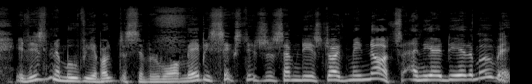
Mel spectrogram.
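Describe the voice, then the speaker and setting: A man talking at a very fast clip, high-pitched for a male voice, pitch leaping very widely, with hardly any pauses. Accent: Irish. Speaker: radio host. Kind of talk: casual radio chat. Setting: studio.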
